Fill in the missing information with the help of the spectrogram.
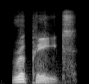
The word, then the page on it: repeat: British English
